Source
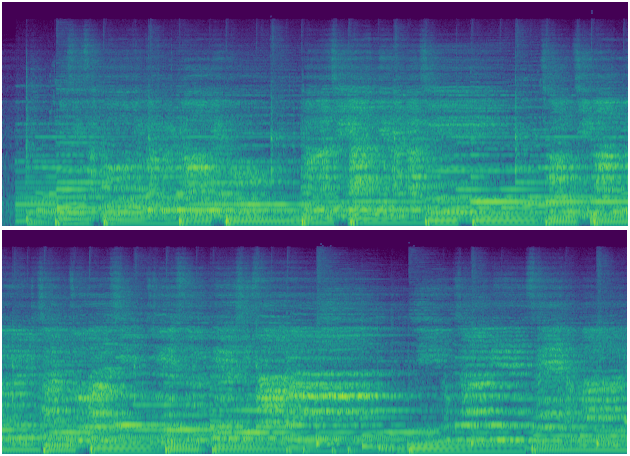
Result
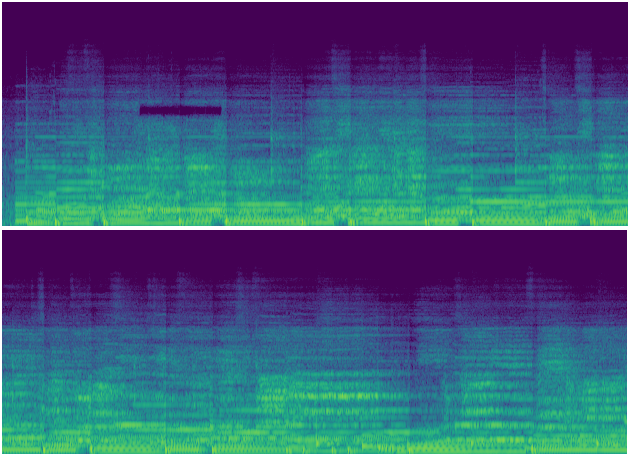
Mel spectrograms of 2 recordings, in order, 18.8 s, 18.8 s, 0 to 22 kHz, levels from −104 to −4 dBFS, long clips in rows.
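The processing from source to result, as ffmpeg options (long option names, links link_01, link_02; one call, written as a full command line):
ffmpeg -i in.wav -filter_complex "[0:a]asettb=1/sr,asplit=3[link_01][link_02][link_03];[link_01]atrim=end=2.054[link_04];[link_02]atrim=start=2.05:end=3.29,asetpts=PTS-STARTPTS,afade=type=in:duration=0.004:curve=qsin,afade=type=out:start_time=1.236:duration=0.004:curve=qsin,asuperstop=centerf=3000:order=8:qfactor=3.6[link_05];[link_03]atrim=start=3.286[link_06];[link_04][link_05]acrossfade=duration=0.004:curve1=hsin:curve2=qsin[link_07];[link_07][link_06]acrossfade=duration=0.004:curve1=qsin:curve2=hsin,lowpass=frequency=1400:poles=1,aemphasis=mode=reproduction:type=bsi,acompressor=threshold=-22dB:ratio=6,volume=-2dB" out.wav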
